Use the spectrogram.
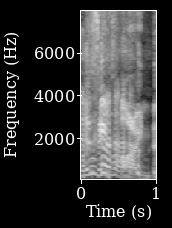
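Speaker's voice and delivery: high, light, laughing; airily brushing off the danger; mock breezy character voice. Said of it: "about to be like".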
